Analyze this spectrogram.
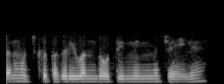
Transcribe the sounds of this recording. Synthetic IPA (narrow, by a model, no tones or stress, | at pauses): ənmʊd͡ʒʱkat̪ɐkɾiːbənd̪oːt̪iːnd̪ɪnmẽt͡ʃaːɦieː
